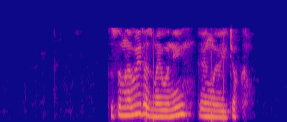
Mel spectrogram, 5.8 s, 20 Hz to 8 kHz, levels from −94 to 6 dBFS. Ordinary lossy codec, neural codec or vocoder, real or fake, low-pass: AAC, 16 kbps; none; real; 7.2 kHz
